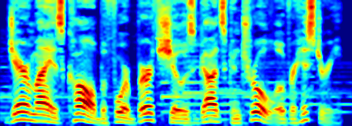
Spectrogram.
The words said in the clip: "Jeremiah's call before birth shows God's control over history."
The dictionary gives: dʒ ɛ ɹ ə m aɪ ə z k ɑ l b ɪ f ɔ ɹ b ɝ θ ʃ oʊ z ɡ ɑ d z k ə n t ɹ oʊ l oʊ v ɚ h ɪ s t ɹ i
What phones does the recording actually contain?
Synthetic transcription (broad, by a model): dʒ ɛ ɹ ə m aɪ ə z k ɑ l b ɪ f ɔ ɹ b ɝ θ ʃ oʊ z ɡ ɑ d z k ə n t ɹ oʊ l oʊ v ɚ h ɪ s t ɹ i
